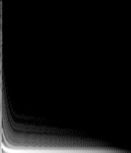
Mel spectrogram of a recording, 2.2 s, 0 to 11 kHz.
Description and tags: MBASE Kick 13
i recorded this with my edirol FA101.
not normalized
not compressed
just natural jomox sounds.
enjoy !
analog, bassdrum, bd, jomox, kick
